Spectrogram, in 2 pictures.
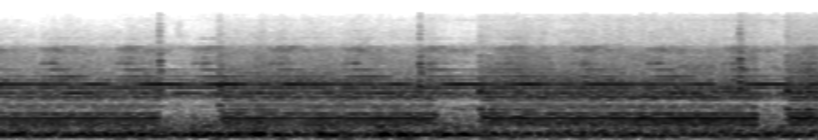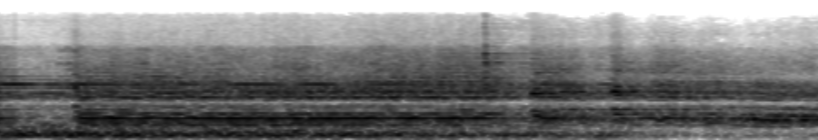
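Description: A diesel train engine drones steadily as a train approaches.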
